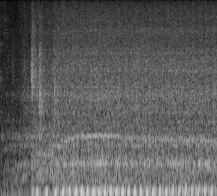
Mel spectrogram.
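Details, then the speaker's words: Used automatic scooter, engine warmed up first, checked at idle for smoothness: steady, even low putter with no knocks or rattles; a normal, smooth idle. "Posisi mesin kalau yang lu cek nyala nih ya. Kalau ini sih kalau lu mau cek halus bro, dengerin suaranya."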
